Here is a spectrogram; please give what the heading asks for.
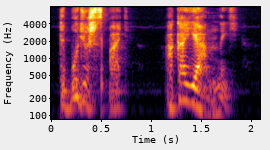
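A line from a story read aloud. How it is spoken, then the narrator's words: Muffled threatening whisper. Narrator (Russian): бабушка снова приглушенным шепотом грозится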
